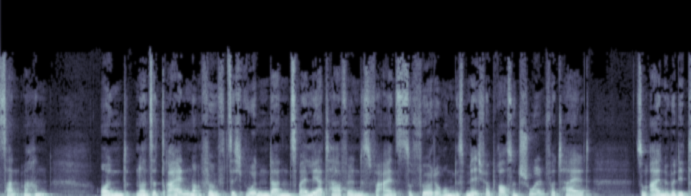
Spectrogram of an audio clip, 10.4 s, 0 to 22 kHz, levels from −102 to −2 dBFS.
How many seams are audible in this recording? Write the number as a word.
zero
